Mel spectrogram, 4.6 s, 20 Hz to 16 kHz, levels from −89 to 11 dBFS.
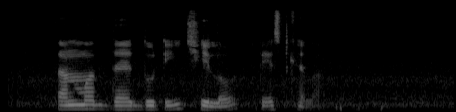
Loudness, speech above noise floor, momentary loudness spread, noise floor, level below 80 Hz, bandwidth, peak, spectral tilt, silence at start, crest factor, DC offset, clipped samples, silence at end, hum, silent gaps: -50 LUFS; 25 dB; 13 LU; -75 dBFS; under -90 dBFS; 11 kHz; -32 dBFS; -3 dB/octave; 0.55 s; 20 dB; under 0.1%; under 0.1%; 0.75 s; none; none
